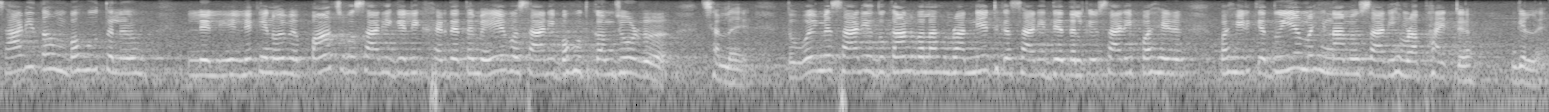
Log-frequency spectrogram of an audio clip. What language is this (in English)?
Maithili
